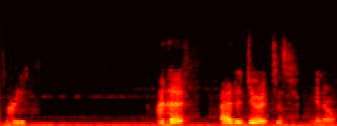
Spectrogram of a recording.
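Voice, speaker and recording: A woman's voice: mid-range voice, fairly even intonation, moderate pace, darkish tone. A woman chatting casually as a player in a tabletop game. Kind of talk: casual chat during a game. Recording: dull lo-fi mic, faint noise.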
